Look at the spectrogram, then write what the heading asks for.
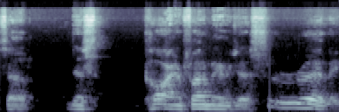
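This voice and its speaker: A man with an Alabama accent. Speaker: podcast co-host. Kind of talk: casual chat; reading aloud. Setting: live stream.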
